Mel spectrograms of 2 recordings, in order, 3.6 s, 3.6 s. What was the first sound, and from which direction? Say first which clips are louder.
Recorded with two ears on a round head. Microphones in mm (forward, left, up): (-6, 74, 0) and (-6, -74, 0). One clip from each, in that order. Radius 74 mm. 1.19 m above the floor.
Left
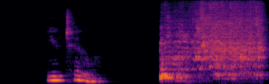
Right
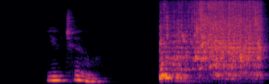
A woman speaking: left 1 dB; 50° left (ahead or behind).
